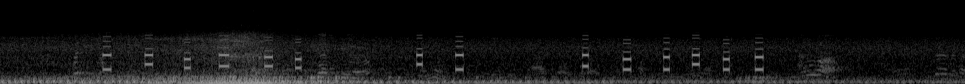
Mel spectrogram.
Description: DTMF, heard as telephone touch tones, dialled by hand, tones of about 70 ms, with the noise of a residential street. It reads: 3#4984 #3 912#12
